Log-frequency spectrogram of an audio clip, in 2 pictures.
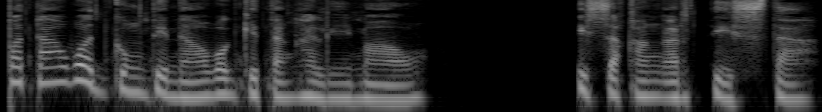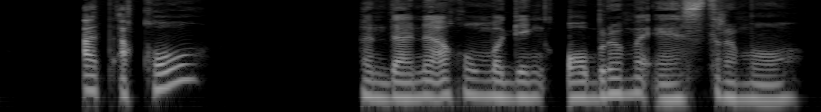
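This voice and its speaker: A woman's voice: extremely low pitch, animated, normal speed, long pauses, a little mellow, no room sound, clean studio sound. A woman voicing a captive bride who feigns broken, adoring surrender in an audio story, weak and submissive. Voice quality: cracked, weak. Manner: submissive, pleading.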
